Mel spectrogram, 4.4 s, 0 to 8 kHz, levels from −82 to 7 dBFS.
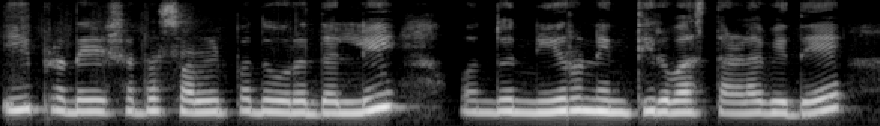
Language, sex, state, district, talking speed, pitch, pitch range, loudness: Kannada, female, Karnataka, Bidar, 110 wpm, 245 Hz, 230-255 Hz, -15 LUFS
